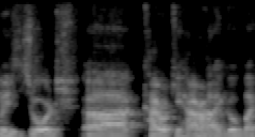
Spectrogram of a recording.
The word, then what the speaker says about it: Kairu: Again, my name is George, Kairu Kihara. I go by Cairo. It's pronounced as the capital city of Egypt.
